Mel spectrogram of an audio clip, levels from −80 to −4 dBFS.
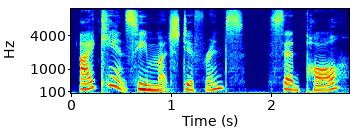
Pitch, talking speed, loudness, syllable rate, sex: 205 Hz, 150 wpm, -17 LUFS, 4.2 syllables/s, female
